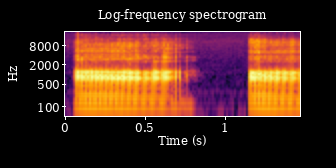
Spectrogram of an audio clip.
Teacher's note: এবার আ উচ্চারণ করার সময়, মানে সরি মানে আ উচ্চারণ করার সময় আমাদের জিহ্বা এ আর অ উচ্চারণ করার সময় যেখানে ছিল তার থেকে আরও নিচে নেমে আসবে, মানে একদম নিচে অবস্থান করবে। · আচ্ছা, এবার তুমি আ উচ্চারণ করো, জোরে একটা আ উচ্চারণ করো, জোরে আ, আ। দেখো জিহ্বা কিন্তু একদম নিচে আছে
